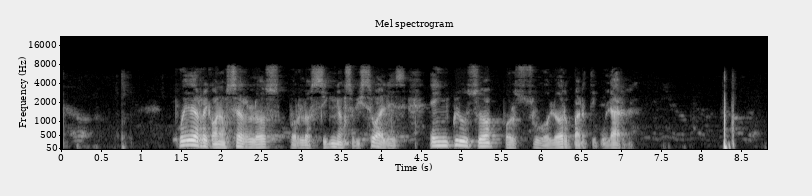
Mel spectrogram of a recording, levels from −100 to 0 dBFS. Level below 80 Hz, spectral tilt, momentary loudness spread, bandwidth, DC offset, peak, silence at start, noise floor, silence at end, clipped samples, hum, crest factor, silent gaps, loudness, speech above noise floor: -48 dBFS; -7.5 dB/octave; 12 LU; 7.8 kHz; under 0.1%; -4 dBFS; 0.25 s; -65 dBFS; 0.4 s; under 0.1%; none; 22 dB; none; -25 LUFS; 40 dB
